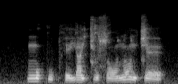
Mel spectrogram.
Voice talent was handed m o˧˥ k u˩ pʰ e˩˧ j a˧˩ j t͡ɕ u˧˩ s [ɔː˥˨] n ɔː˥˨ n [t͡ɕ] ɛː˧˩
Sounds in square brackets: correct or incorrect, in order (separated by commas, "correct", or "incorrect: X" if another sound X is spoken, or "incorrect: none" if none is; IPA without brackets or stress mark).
incorrect: ɔː˩˧, correct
